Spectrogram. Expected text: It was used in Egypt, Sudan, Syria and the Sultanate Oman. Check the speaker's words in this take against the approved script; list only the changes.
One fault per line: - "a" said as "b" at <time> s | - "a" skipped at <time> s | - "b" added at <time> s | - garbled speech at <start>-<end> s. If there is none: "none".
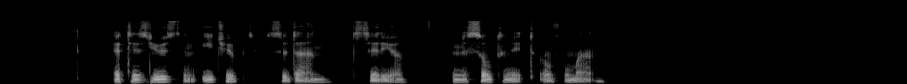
- "was" said as "is" at 1.3 s
- "of" added at 5.4 s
